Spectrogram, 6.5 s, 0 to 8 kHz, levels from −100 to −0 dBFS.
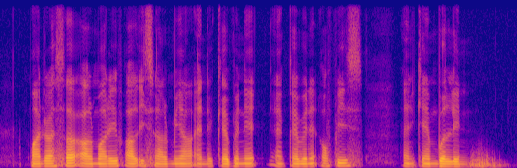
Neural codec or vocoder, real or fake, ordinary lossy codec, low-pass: none; real; none; none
